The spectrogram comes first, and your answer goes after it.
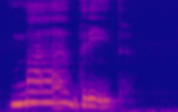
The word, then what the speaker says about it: Madrid: Puedes pronunciar Madrid y ya está, con una D final, Madrid.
